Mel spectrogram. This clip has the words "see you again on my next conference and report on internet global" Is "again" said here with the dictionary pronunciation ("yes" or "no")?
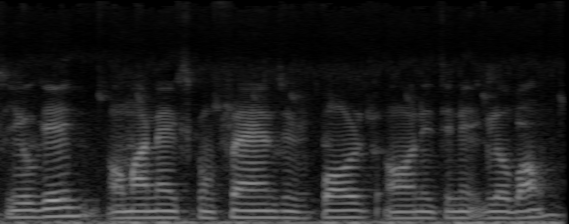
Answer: no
